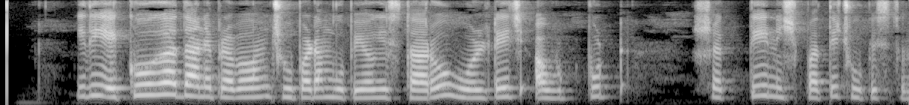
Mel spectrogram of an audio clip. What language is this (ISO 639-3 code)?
tel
